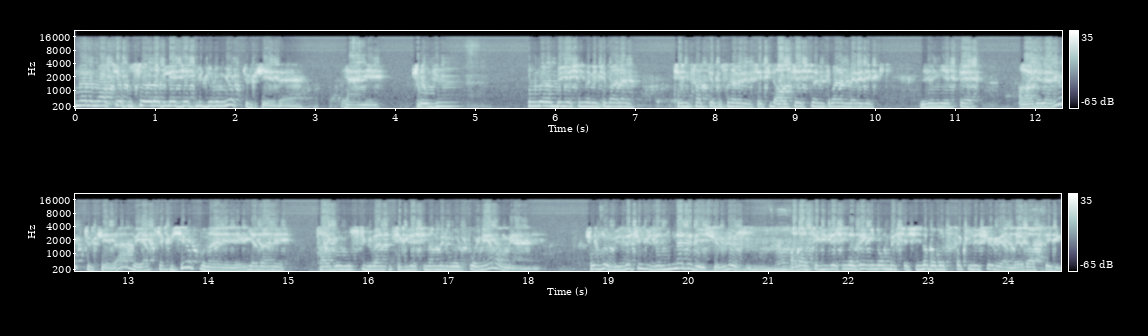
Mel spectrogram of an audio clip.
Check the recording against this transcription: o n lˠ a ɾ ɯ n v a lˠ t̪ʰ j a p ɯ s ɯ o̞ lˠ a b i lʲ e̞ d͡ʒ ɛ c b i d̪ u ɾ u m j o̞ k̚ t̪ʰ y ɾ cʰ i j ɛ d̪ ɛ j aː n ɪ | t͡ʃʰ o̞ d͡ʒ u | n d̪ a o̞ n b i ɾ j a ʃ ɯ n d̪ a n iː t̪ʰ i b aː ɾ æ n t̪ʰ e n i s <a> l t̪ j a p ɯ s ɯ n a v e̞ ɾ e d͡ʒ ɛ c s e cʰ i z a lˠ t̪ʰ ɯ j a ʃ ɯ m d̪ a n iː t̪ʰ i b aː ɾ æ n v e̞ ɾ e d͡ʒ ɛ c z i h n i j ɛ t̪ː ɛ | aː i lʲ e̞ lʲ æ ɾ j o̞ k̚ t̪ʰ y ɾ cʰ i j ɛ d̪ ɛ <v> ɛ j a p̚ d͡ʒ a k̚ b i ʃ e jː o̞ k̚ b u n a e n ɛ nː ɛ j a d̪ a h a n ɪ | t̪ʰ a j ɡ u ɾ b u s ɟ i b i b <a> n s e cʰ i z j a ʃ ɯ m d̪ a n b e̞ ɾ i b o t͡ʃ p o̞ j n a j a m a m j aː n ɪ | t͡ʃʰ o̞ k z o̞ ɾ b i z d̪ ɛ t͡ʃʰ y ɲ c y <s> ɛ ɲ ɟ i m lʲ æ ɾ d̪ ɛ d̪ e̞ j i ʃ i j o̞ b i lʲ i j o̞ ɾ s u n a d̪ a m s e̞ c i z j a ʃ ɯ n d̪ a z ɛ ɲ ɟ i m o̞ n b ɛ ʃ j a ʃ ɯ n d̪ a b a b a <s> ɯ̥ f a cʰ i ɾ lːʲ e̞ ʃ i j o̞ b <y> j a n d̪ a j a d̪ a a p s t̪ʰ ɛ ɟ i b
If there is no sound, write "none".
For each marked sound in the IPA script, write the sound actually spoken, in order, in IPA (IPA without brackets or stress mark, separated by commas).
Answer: a, v, æ, z, s, i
